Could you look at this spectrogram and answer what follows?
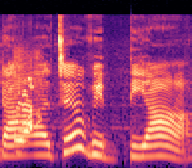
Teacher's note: র এর সাথে আকার আছে যেটা দীর্ঘস্বর বিদ্যা এর সাথেও আকার আছে দীর্ঘস্বর মানে এই দুটো আমাদের দীর্ঘ উচ্চারণ করতে হবে আর যেই বটা আছে এটা ও তো এটার উচ্চারণ বাংলা ব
